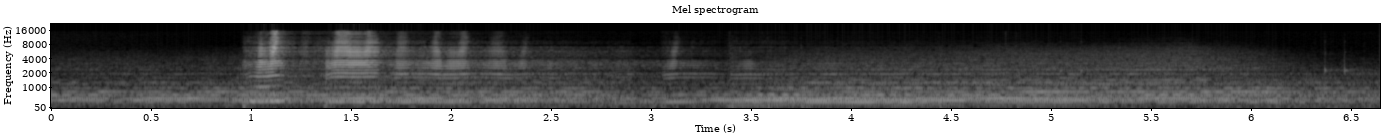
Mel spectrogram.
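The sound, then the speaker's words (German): Train horn at a railway station as a train is about to depart. A few short, bright horn blasts sound early, followed by a steady droning hum with a low sustained tone. “Hier bin ich also. Der Zug fährt gleich ab.”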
